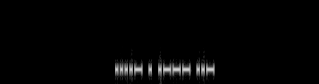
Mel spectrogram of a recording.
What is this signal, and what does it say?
Morse code, heard as a keyed tone, about 50 wpm, 700 Hz. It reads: 4EJU
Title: Four Challenging Letter-Number Combinations 50wpm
